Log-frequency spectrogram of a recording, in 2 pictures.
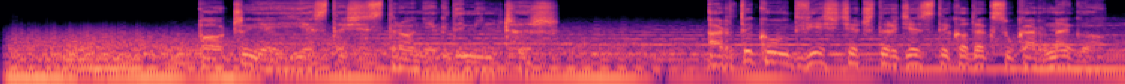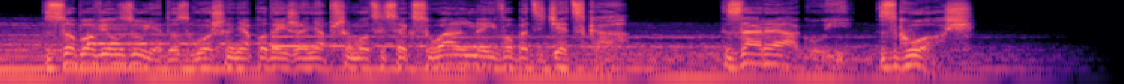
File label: RADIO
